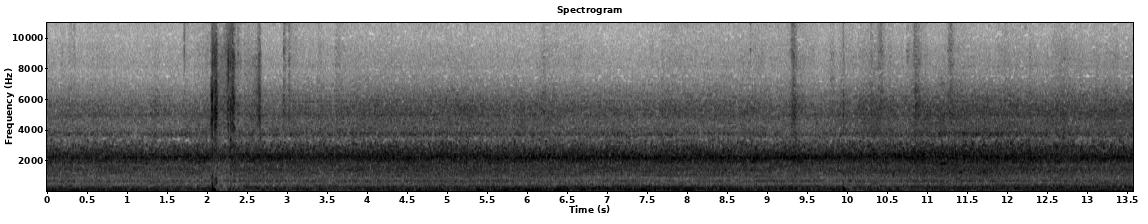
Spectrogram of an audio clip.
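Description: Spinning brushes of a car wash whir and slap against a car.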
